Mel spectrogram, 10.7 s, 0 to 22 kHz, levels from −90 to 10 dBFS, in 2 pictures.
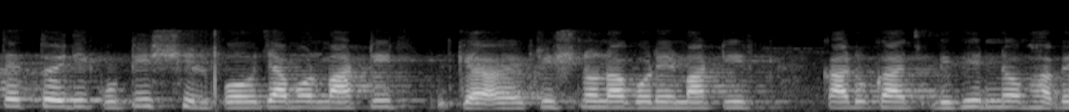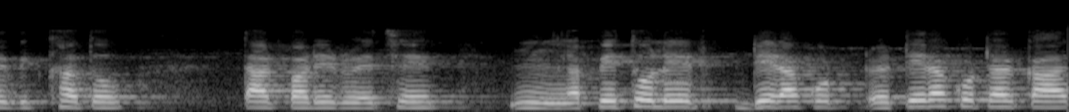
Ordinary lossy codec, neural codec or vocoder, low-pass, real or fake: Opus, 24 kbps; none; 7.2 kHz; real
